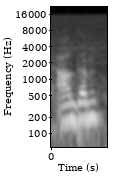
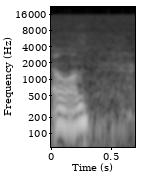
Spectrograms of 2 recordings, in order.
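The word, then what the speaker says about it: Ogham: i'll say it again om is spelled weird a lot of the celtic words are spelled weird at least according to this north american person yeah oh g-h-a-m looks like algum it's not it's owen um but all those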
